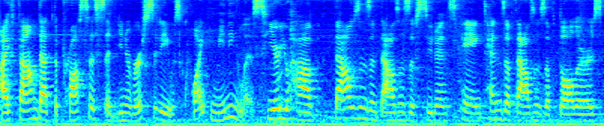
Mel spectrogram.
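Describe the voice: An American accent with fairly even intonation. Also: woman.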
